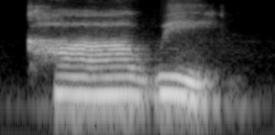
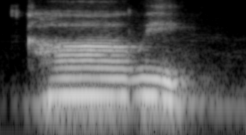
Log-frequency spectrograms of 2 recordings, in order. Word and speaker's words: Qawi: And the word is Kawi, Kawi. It's spelled or transliterated Q-A-W-I, but you could think of it almost like, K-A-W-E-E, Kawi.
